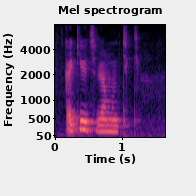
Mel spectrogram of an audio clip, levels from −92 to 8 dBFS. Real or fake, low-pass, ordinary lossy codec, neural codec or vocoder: real; none; none; none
